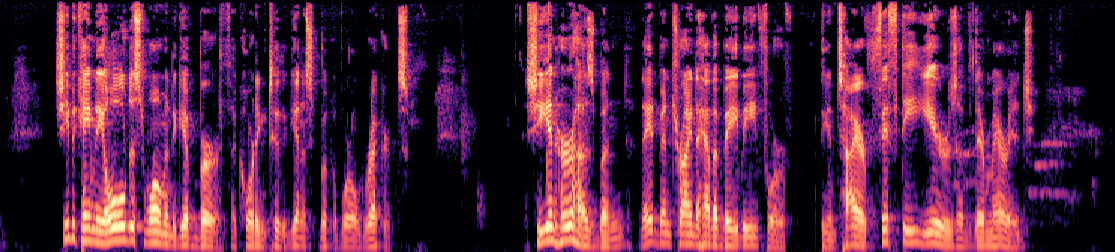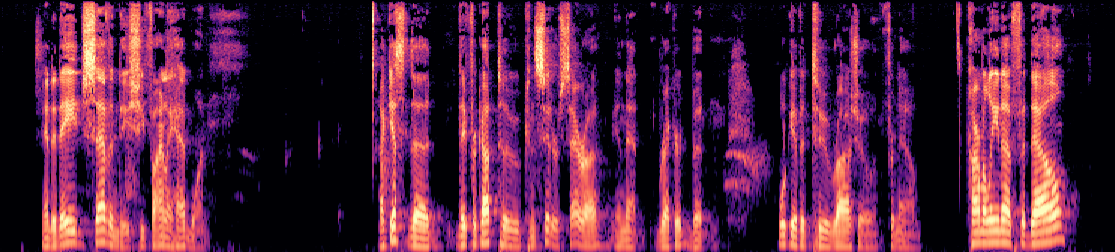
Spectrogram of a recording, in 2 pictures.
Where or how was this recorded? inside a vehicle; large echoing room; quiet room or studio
large echoing room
